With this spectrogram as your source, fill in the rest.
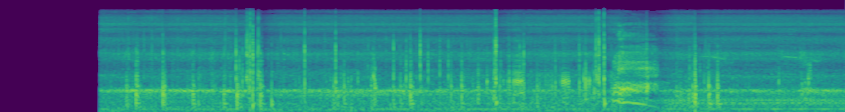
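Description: Water splashes and laps against a boat hull.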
